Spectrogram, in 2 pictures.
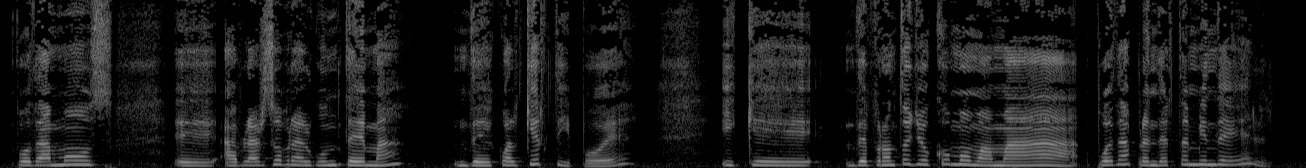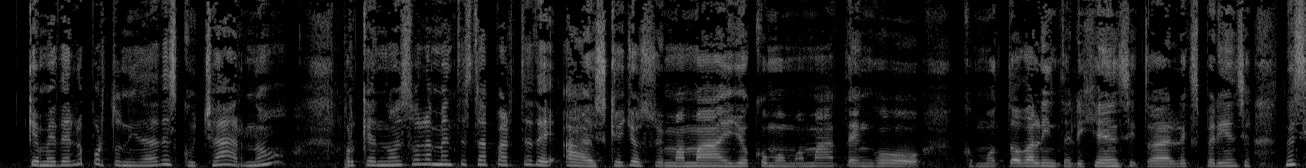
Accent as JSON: {"language": "Spanish", "town": "Guadalajara", "region": "Jalisco", "country": "Mexico", "tie": "born there", "said": "Fíjate que yo nací aquí en Guadalajara, en el sector Libertad."}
